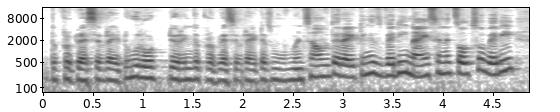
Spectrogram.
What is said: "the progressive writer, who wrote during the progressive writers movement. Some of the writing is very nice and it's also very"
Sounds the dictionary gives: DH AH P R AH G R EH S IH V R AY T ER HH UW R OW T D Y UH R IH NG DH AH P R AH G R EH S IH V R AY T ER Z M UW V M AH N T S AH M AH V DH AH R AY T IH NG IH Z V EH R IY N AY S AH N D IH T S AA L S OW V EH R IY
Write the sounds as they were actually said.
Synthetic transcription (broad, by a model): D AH P R AH G R EH S IH V R AY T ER HH UW R OW T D Y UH R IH NG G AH P R AH G R EH S IH V R AY T ER Z M UW V M AH N T S AH M AH V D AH R AY T IH NG IH Z V EH R IY N AY S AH N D IH T S AA L S OW V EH R IY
